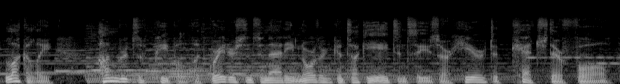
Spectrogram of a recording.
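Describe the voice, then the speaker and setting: Low-voiced male charity ad announcer. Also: sing-song, moderate pace, over music. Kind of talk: scripted charity ad narration. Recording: taped 1980s radio broadcast.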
